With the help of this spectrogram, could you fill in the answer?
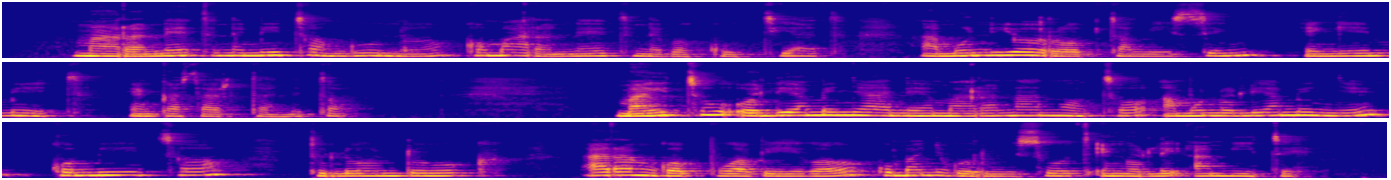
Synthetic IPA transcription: ma˨ɾa˨nɛ˦tnɛ˨mi˦ta˨ŋɡu˦no˨ko˦maɾa˨nɛ˦tnɛ˨ba˨ku˨tjata˨mu˦njo˦ɾɔ˨pta˨mi˨sɪ˦ŋɛ˨ŋe˦me˦t | ɛ˨ŋka˨sa˨rta˨nɪ˦tɔ | ma˨i˦tu˦ʔo˨lja˦me˦ɲa˦nɛ˨ɛ˨ma˨ɾa˦nanɔ˨tʰɔ˦ʔa˨mʊ˦no˨lja˦me˦ɲeko˦mi˦tɔ˦ | tu˨lo˦ndo˦k | a˦ɾa˦ŋɡɔ˨pwa˨bɪ˨ɣɔ˨ko˦ma˦ɲo˦ɡo˨ɾu˨so˦te˨ŋo˨le˦ʔamite˦

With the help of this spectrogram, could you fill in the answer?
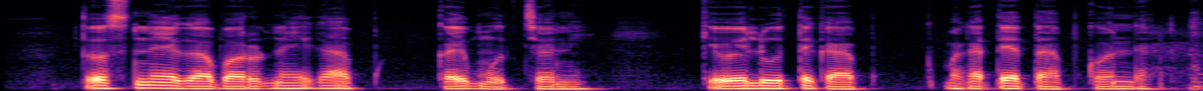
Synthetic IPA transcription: to˦s̬ne˦ka˨ba˨ɾu˦ne˦ka̰˦p̚ | ka˦jmṵ˨t̚t͡ʃɔ˨ni˨ | kḛ˨we˦lu˦te˦ka˨p̚ | ma˨ka˨tɛ˦ta˨p̚kɔ˦nda˦

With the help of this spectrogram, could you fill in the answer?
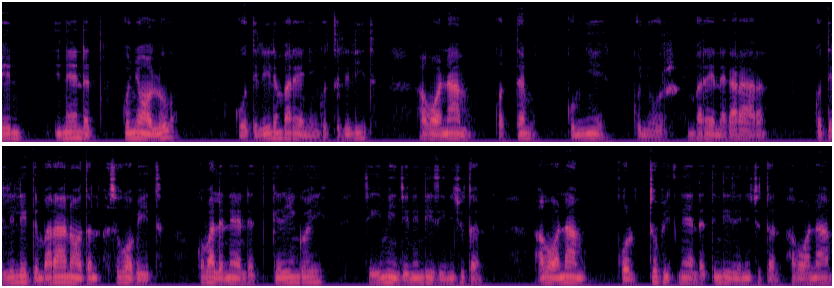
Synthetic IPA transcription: en | inɛ˦ndɛ˨t | ko˦ɲɔ˨lu˦ | ko˨ti˨li˦le˦mba˦ɾɛ˨ɲi˨ŋɡo˨ti˨li˦li˦t | a˨kɔ˨na˦m | ko˨tɛ˦m | ko˨mɲi˦ | ko˨ɲuɾe˦mba˦ɾɛnɛ˨kaɾa˨ɾan | ko˨ti˨li˦li˦te˨mba˦ɾa˦nɔ˨tɔ˦na˨su˦kopi˨t | ko˦ba˨le˨nɛ˨ndɛ˨tke˦ɾi˦ŋɡo˦i˦k | t͡ʃe˨ki˦mi˨ɲd͡ʒe˨ni˦ndi˦s̬i˨ni˦t͡ʃu˦tɔ˨n | a̰˨kɔ˨na˦m | ko˨ɾtu˦pnɛ˨ndɛ˨ti˦ndi˦si˨ni˦t͡ʃu˦tɔ˨na˨kɔ˨na˦m

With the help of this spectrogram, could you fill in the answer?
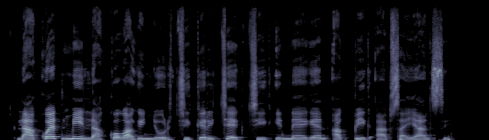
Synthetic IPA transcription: la˨kwɛ˦t̪mɪ˦la˨kːo˦ka˨ɡɪ˦ɲo˨ɾt͡ʃi˨kːe˦ɾi˦t͡ʃe˦˨kt͡ʃi˨kɪ˦nɛ˦ɡɛ˦na˦k̚pi˦ka˨bsa˨ja˦nsi˨

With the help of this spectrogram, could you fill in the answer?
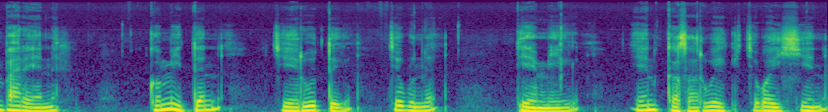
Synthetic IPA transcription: mba˦ɾe˨nɪ˦k̚ː | ko˦mi˨te˦n | t͡ʃe˨ɾu˦te˨k | t͡ʃe˦bu˨ne˦ | te˨mi˨k | e˦nka˨sa˨ɾwe˦kt͡ʃo˦bɔ˦iʃe˦n

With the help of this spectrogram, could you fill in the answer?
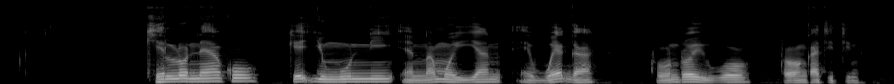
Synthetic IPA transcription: kʰe˨˦lɔ˦nɛ˦a˦ko˦ | ke˦ʄu˨ŋu˦ni˦ɛ˨na˦mɔ˨ija˦nɛ˨ɓwɛ˦ɡa | tʰo˨ndɔ˦i˨wɔ˦ | tɔ˨ŋɡa˦ti˨ti˨n

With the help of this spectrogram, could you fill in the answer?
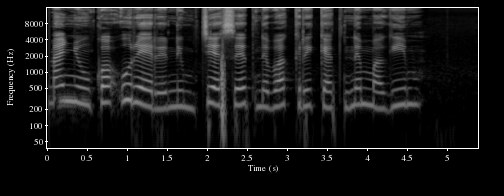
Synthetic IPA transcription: ma˦ɲu˨ŋkɔ˦ʔu˦ɾe˨ɾe˨ni˨mt͡ʃe˦˨se˦t̪ne˨βa˦kɾɪ˦kɛ˨t̪ne˦ma˨ɣi˦m

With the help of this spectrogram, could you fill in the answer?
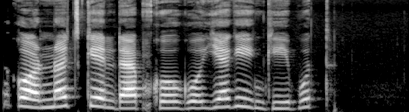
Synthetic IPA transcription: kɔ˨nɔ˦t͡ʃke˦˨lda˨p̚ko˨ɡo˨jɛ˦ki˦ŋɡi˨bu˦t̪

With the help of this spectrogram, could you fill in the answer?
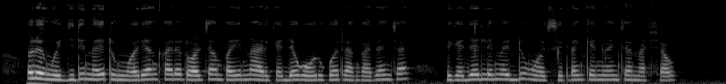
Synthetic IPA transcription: o˦ɾe˨ŋwe˨d͡ʒi˨ti˦na˨i˦tu˨ŋwa˨ɾja˦ŋka˦ɾɛ˦tːlt͡ʃa˦mpa˨i˦na˦˨ɾi˨ka˨d͡ʒa˦ko˨˦ɾu˨ko˦ta˨ŋka˨ɾja˦nt͡ʃa˦n | ɾi˨kɛ˨d͡ʒa˦le˦me˦du˦ŋo˨si˨la˦ŋke˦nwɛ˦nt͡ʃa˦na˨ʃa˦w

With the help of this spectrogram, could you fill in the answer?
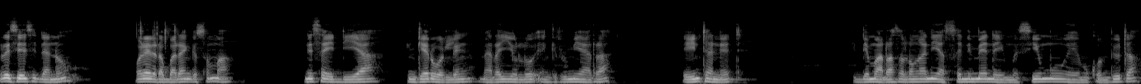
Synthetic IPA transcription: o˦ɾe˦si˦e˦s̬i˦da˨no˦ | wɔ˦lɛ˦dɛ˨ɾa˨ba˨ɾa˦ŋɡɪ˨sɔ˦ma˨ | nɪ˦sa˦i˨di˨ja˦ | e˨ŋɡe˦ɾwɔ˨le˦ŋmɛ˨ɾa˦jo˨lo˦ʔe˨ŋɡi˨ɾu˦mi˦a˨ɾa˦ | e˨i˦nta˦nɛ˦t | i˨de˦ma˨ɾa˦s̬a˨lɔ˦ŋa˦ni˦a˨se˦ni˦mɛ˦na˨i˨mo˨si˦mu˦e˨mu˨kɔ˨mbju˦ta˦

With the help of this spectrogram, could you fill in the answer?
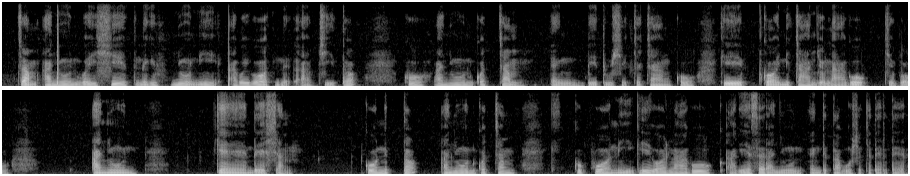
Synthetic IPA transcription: t͡ʃa˨ma̰˦ɲʊ˦nwa˨˦i˦ʃe˦t̪nɛ˨ɡɪ˦ɲu˦˨ni˦a̰˦kɔ˦i˦ɡɔ˦t̪nɛ̰˨a̰˨p̚t͡ʃi˨t̪ɔ˦ | ko˦a˦ɲu˦nkɔ˦t͡ʃa˦m | ɛ˦ŋte˨˦t̪u˨ʃḛ˨k̚t͡ʃa˦t͡ʃa˦ŋko˦ke˦ | kɔ˦jnɪ˦t͡ʃa˦ɲd͡ʒo˨la˨ɡo˦˨k̚ | t͡ʃe˨bɔ˦ | a˨ɲʊn | kɛ˦ndɛ˨ʃa̰˨n | ko˦nɪ˦tːɔ˦ | aɲʊ˦nkɔ˦t͡ʃa˦m | ko˦pwɔ˦nɪ˨ɡe˦ɡɔ˦jlaɡo˦ka̰˨ɡe˦sɛ˦ɾaɲʊnɛ˦ŋɡɪ˦ta˦bʊ̰˨ʃɔ˨t͡ʃɛ˨tɛɾtɛɾ

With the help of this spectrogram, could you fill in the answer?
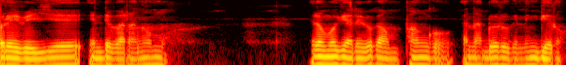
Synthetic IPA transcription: o˦ɾe˨βe˨je˦i˦nde˨βa˨ɾa˨ŋa˦mo˨ | ne˦ɾo˦m˦o˦ki˦a˨ɾe˨βe˦ka˨mu˨pʰa˦ŋɡo˨e˦na˨dwo˦ɾo˨ki˨ni˦ŋɡe˨ɾo˨

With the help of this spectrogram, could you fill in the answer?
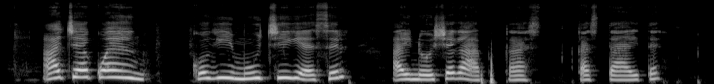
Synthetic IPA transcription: a˦t͡ʃɛ˦kwɛ˦ŋ | ko˦ki˨mu˦t͡ʃi˦kɛ˨sɪ˦ɾ | a˨jno˨ʃe˦ka˨p | ka˨sta˨jtɛ˦

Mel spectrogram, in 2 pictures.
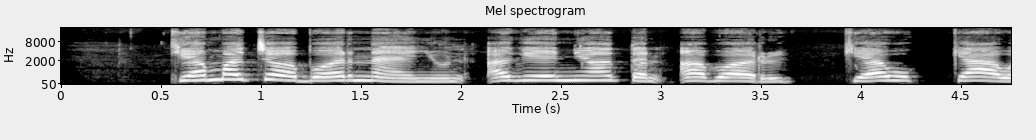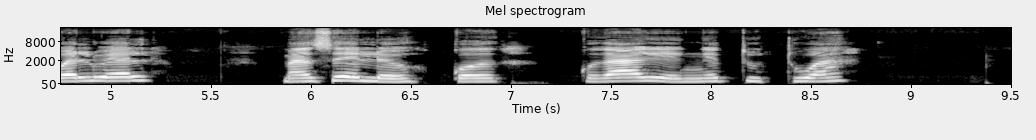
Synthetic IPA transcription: kjɔ˦mɔ˦t͡ʃɔ˦˨bɔ˦ɾna˨ɛ˨ɲu˨na˦ke˦njɔ˦tɔ˨na˦bɔ˦˨ɾu˨ | kja˦wʊ˦kja˦˨wɛ˦lwɛ˦l | ma˨se˦˨lo˨ | ko˨ka˦ke˨ŋe˦tu˨twa˦

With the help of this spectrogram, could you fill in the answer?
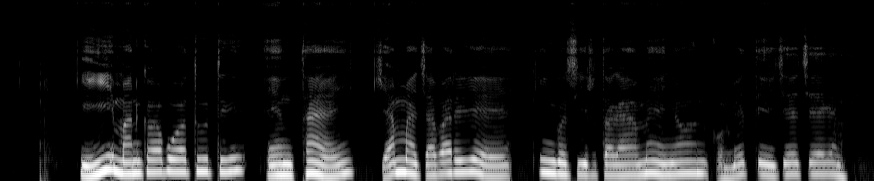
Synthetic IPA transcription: ki˨ji˦ma˨nka˦bwɔ˦tu˦ti˦ | e˨nta˦˨kja˦ma˨t͡ʃa˨ba˦ɾjɛ˦˨ | ki˦ŋɡo˨si˨ɾtɔ˨ka˨mɛ˦ɲɔ˦nko˨me˦tːe˨t͡ʃe˦t͡ʃɛ˦kɛ˦n

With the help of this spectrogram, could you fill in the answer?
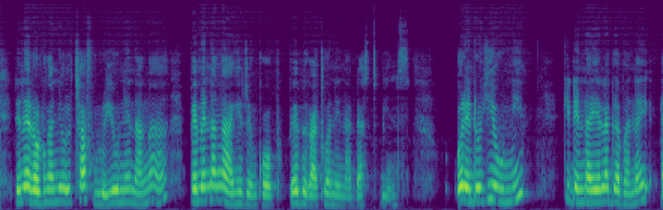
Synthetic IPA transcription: d̥e˦nɛ˦ɾɔ˨ldŋa˦n˦o˦lt͡ʃa˦fu˨lo˨je˦u˦nɛ˦na˨ŋa˦ | pɛ˦mɛ˦na˦ŋa˦˨ke˦te˨ŋkɔ˦pːɛ˦be˨ka˨twa˦nɛ˨na˨da˦stbi˨ns | o˦ɾe˨ndo˦kɪ˦e˦u˨ni˦ | kɪ˦de˨mna˨jɛ˦lɛ˦ɡa˨va˨na˦i˦a˨

